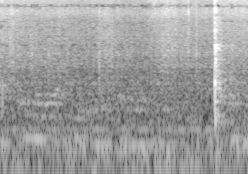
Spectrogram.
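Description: A spoon stirs masala idli pieces in a pan with grated coconut and curry leaves, giving a soft continuous sizzle and scrape, with one sharper clink near the end.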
